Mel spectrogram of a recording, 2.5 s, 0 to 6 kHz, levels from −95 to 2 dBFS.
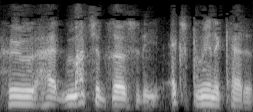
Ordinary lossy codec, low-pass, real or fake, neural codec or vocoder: MP3, 24 kbps; 5.4 kHz; fake; codec, 16 kHz, 1.1 kbps, Voila-Tokenizer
